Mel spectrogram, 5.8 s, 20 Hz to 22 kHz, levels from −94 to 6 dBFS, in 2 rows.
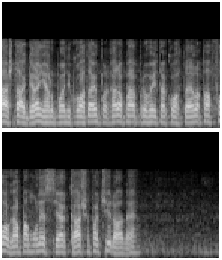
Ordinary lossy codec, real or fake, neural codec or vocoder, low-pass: MP3, 48 kbps; fake; vocoder, 22.05 kHz, 80 mel bands, HiFi-GAN; 7.2 kHz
